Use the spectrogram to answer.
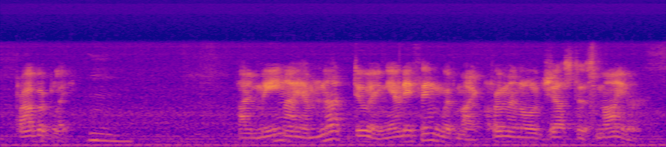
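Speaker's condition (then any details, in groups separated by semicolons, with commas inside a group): Cerebral palsy; uses wheelchair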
